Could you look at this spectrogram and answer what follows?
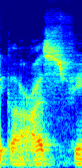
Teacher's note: صاد کے اوپر جزم ہے، عین کو صاد کے ساتھ ملا کے پڑھا جائے گا، صاد کو موٹا پڑھا جائے گا. اسی طرح فا کے نیچے 2 زیر ہیں، میم کے اوپر شد ہے.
